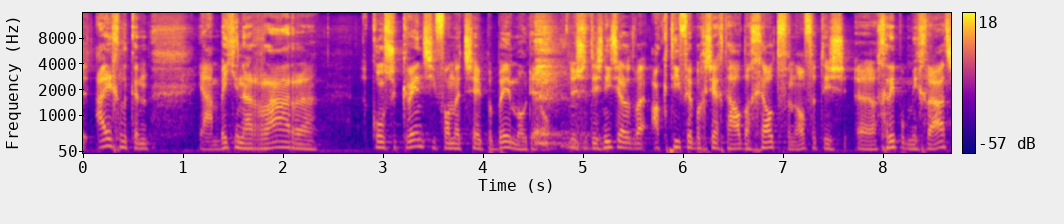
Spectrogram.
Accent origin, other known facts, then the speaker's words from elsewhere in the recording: Rotterdam, South Holland, Netherlands; Ik kom zelf uit Rotterdam.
